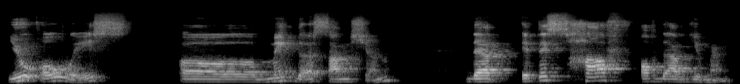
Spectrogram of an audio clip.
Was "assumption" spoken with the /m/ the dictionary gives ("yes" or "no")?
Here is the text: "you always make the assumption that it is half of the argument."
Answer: yes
